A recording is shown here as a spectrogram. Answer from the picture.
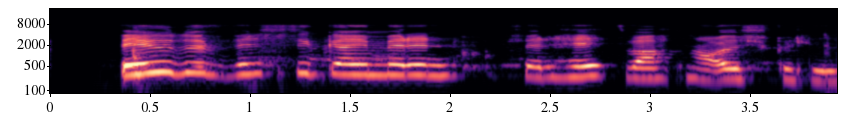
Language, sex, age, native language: Icelandic, male, 11, Icelandic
